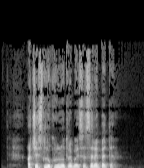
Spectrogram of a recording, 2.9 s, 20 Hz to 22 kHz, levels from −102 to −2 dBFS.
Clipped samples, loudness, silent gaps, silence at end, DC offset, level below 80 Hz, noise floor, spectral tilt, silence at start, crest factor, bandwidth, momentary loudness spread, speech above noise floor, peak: under 0.1%; -17 LUFS; none; 0.6 s; under 0.1%; -56 dBFS; -50 dBFS; -4 dB/octave; 0.55 s; 16 dB; 17 kHz; 8 LU; 33 dB; -2 dBFS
